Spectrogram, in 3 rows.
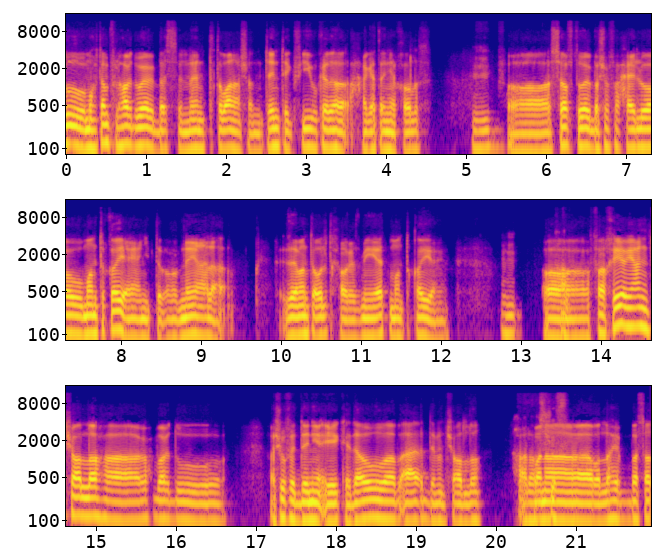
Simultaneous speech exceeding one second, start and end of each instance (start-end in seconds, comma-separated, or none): none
